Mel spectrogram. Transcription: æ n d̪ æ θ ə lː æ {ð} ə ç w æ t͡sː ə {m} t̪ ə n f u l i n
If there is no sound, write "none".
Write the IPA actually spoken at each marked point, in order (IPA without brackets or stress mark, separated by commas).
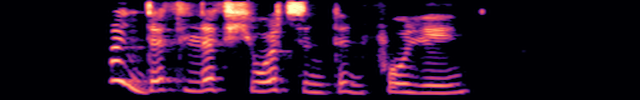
θ, n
